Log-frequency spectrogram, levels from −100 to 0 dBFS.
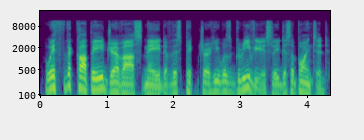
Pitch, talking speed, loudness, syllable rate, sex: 105 Hz, 165 wpm, -21 LUFS, 5.0 syllables/s, male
